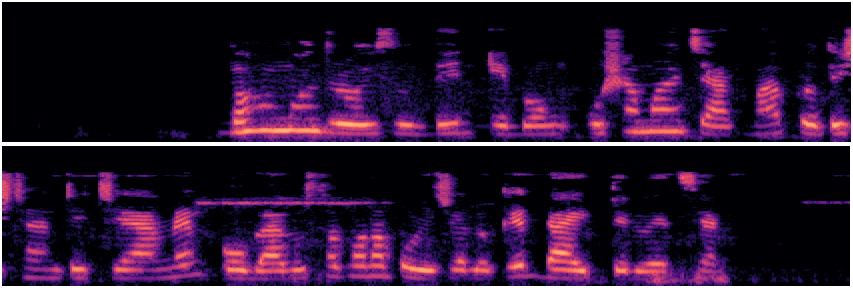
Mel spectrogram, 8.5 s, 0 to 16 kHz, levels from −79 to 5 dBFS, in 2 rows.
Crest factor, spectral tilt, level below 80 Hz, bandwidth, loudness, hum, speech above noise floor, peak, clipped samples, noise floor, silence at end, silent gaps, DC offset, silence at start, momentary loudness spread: 18 dB; -2 dB/octave; -70 dBFS; 8.2 kHz; -19 LUFS; none; 58 dB; -2 dBFS; under 0.1%; -77 dBFS; 0.65 s; none; under 0.1%; 1.15 s; 10 LU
